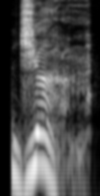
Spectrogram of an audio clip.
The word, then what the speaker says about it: germ: The letter G sometimes sounds soft. It sounds like J in jump. Germ.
